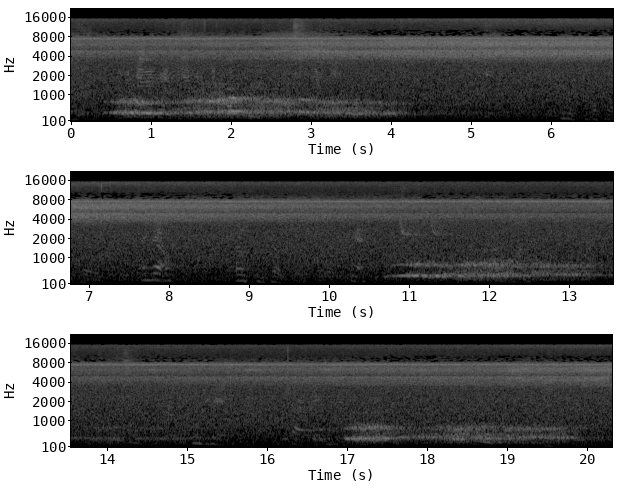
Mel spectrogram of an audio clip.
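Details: Distant howler monkeys in Costa Rica give deep, rasping roars in surging bouts over a steady hiss of insects.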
